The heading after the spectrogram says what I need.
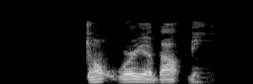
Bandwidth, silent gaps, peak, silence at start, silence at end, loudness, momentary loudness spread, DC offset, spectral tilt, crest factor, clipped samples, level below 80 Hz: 8 kHz; none; -2 dBFS; 0.85 s; 0.55 s; -17 LUFS; 18 LU; under 0.1%; -6.5 dB/octave; 16 dB; under 0.1%; -60 dBFS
